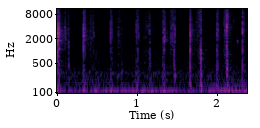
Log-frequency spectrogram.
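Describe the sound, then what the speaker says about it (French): Tarot cards handled and laid down on a surface, a quick series of crisp papery snaps and riffles, close and fairly loud, with no voices. "Je vais déposer une carte ici."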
